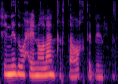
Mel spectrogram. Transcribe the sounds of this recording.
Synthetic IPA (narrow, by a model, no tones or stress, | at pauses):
ʃɪnːɪðʊwɑħɑjnɔːlaːŋkʰɐrt̪ʰaːwɑqt̪ʰɪɖɛːr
